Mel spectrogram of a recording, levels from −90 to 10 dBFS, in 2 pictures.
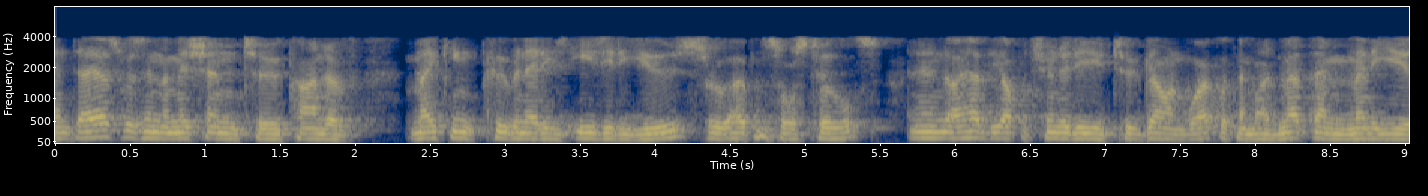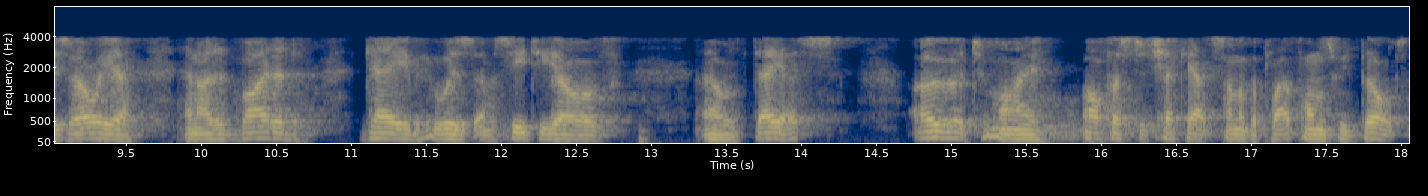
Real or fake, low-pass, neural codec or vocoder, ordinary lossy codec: real; 7.2 kHz; none; AAC, 16 kbps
